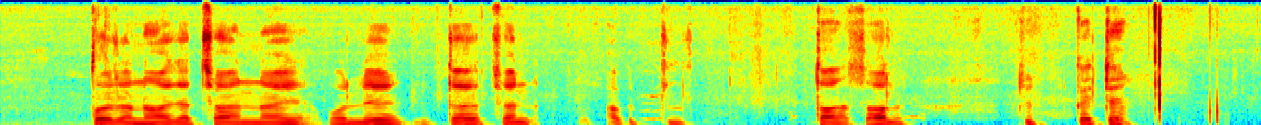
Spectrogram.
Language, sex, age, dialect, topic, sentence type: Maithili, male, 25-30, Angika, agriculture, statement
